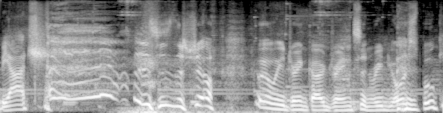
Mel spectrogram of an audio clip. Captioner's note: laughs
